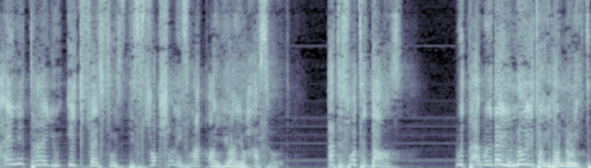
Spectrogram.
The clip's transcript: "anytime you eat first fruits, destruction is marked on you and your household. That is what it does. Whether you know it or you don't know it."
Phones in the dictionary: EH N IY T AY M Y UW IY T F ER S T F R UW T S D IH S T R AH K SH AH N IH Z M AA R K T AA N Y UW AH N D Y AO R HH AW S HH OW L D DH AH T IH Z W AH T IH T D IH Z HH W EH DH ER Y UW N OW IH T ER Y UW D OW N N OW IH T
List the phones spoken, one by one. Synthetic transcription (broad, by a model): EH N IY T AY M Y UW IY T F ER S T F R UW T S D IH S T R AH K SH AH N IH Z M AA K AA N Y UW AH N Y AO HH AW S HH OW L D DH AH T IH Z W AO T IH T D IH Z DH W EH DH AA Y UW N OW IH T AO Y UW D OW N N OW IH T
